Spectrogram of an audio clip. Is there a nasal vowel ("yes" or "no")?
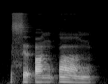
yes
